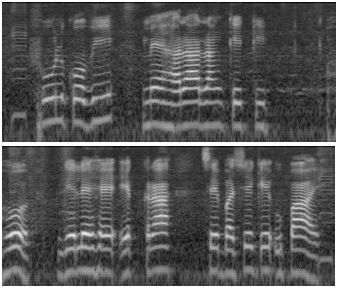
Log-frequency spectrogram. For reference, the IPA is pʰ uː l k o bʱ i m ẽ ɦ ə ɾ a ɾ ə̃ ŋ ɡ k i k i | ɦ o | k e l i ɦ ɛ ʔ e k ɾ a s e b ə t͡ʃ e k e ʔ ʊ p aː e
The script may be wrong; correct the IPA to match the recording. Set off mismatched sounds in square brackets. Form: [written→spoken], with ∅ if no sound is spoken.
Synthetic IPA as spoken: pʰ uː l k o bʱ i m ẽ ɦ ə ɾ a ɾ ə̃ ŋ ɡ k [i→e] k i | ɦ o | [k→ɡ] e l [i→e] ɦ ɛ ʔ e k ɾ a s e b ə t͡ʃ e k e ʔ ʊ p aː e

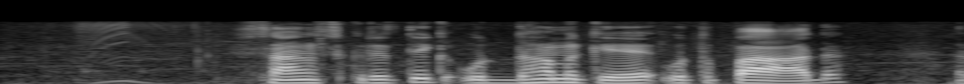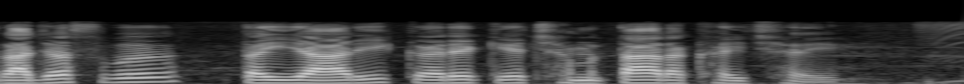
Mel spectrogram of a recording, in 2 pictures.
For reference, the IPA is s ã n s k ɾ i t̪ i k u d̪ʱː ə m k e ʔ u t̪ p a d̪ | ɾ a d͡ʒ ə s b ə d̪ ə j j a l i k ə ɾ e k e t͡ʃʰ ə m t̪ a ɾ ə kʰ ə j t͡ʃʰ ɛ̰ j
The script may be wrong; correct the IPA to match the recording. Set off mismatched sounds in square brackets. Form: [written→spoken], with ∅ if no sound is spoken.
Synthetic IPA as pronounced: s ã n s k ɾ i t̪ i k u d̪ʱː ə m k e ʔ u t̪ p a d̪ | ɾ a d͡ʒ ə s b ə [d̪→t̪] ə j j a [l→ɾ] i k ə ɾ e k e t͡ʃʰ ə m t̪ a ɾ ə kʰ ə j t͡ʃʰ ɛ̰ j

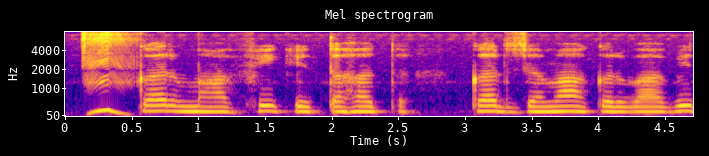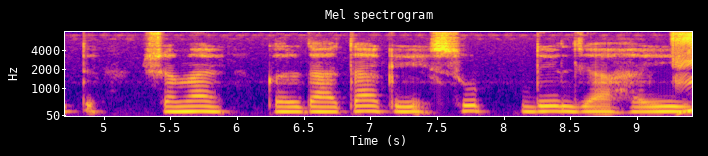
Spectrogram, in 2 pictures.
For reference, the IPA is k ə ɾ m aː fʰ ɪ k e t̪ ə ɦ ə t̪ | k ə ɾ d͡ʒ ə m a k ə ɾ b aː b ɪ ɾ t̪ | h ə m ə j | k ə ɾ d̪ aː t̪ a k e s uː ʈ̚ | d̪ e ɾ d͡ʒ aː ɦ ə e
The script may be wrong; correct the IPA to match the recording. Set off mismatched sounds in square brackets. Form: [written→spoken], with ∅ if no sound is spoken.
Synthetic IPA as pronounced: k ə ɾ m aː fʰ [ɪ→i] k e t̪ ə ɦ ə t̪ | k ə ɾ d͡ʒ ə m a k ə ɾ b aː b ɪ [ɾ→∅] t̪ | [h→s] ə m ə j | k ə ɾ d̪ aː t̪ a k e s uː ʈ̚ | d̪ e [ɾ→l] d͡ʒ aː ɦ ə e

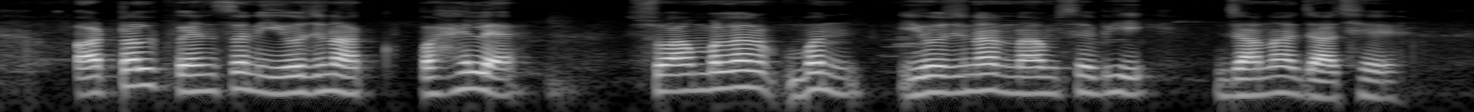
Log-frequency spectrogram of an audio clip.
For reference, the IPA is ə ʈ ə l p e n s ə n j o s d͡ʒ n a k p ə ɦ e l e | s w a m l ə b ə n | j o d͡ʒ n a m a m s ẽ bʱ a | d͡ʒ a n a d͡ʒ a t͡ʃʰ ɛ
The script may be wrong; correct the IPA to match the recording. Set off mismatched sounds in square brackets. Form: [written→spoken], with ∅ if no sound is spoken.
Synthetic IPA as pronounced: ə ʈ ə l p e n s ə n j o [s→∅] d͡ʒ n a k p ə ɦ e l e | s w a m l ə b ə n | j o d͡ʒ n a [m→n] a m s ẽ bʱ [a→i] | d͡ʒ a n a d͡ʒ a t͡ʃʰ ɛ

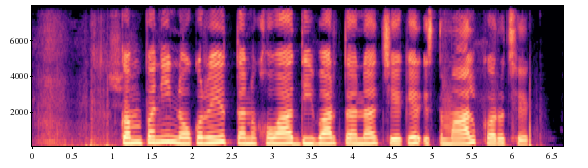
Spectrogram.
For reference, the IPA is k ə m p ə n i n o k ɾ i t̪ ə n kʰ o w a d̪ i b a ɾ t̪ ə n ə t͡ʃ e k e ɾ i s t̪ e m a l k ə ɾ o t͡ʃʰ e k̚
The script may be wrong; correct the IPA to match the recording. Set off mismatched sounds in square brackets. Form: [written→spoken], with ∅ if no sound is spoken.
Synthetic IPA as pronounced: k ə m p ə n i n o k ɾ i t̪ ə n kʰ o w a d̪ i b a ɾ t̪ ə n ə t͡ʃ e k e ɾ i s t̪ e m a l k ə ɾ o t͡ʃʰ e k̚

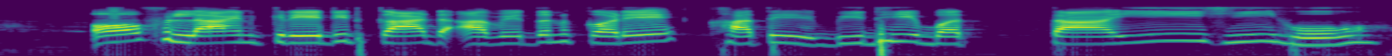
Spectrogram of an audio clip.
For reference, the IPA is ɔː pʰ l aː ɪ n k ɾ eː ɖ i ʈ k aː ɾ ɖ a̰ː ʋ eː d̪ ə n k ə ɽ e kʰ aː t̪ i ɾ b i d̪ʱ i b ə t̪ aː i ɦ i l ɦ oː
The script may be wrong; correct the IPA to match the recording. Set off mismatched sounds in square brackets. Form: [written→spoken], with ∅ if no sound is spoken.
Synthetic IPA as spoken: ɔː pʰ l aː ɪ n k ɾ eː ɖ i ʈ k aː ɾ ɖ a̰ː ʋ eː d̪ ə n k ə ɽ e kʰ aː t̪ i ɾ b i d̪ʱ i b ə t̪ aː i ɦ i [l→∅] ɦ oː

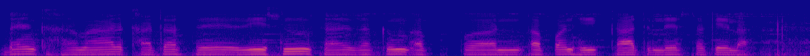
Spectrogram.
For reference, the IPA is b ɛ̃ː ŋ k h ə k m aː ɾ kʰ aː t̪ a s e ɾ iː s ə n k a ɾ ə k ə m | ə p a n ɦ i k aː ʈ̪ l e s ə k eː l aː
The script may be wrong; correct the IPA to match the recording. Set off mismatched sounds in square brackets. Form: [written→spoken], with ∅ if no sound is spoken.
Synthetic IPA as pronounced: b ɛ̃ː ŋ k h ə [k→∅] m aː ɾ kʰ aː t̪ a s e ɾ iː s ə n k a ɾ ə k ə m | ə p [a→ə] n ɦ i k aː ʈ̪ l e s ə k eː l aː

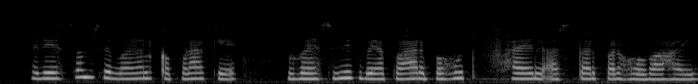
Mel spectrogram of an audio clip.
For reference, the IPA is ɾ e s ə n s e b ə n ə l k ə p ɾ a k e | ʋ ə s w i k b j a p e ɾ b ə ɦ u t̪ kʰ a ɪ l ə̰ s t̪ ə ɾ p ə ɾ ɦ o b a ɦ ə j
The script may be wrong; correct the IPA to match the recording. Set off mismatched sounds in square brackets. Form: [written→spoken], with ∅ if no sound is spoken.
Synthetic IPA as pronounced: ɾ e s ə [n→m] s e b ə n ə l k ə p [ɾ→ɽ] a k e | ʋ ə s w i k b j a p [e→a] ɾ b ə ɦ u t̪ [kʰ→pʰ] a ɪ l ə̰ s t̪ ə ɾ p ə ɾ ɦ o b a ɦ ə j

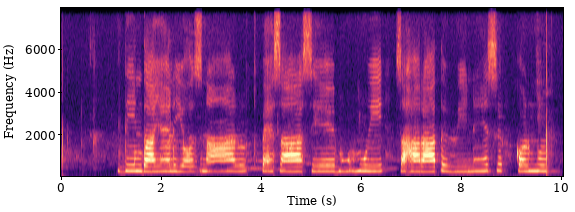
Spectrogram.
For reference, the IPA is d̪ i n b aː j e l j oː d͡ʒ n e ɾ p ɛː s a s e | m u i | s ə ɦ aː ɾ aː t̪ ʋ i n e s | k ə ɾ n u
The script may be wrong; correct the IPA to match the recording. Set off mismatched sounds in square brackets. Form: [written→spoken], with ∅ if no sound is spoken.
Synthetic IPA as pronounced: d̪ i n b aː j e l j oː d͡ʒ n [e→a] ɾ p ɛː s a s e | m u i | s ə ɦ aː ɾ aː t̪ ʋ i n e s | k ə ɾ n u

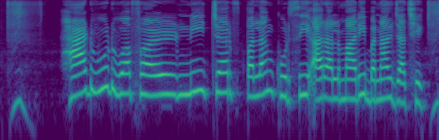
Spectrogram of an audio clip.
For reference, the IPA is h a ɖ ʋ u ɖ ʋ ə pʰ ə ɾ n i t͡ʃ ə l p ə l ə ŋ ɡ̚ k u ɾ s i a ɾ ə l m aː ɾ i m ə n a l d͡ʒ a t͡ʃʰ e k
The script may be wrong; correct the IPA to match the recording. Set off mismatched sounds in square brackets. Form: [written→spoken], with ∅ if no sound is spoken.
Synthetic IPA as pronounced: h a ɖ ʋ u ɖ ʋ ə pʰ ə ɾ n i t͡ʃ ə [l→ɾ] p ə l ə ŋ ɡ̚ k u ɾ s i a ɾ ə l m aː ɾ i [m→b] ə n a l d͡ʒ a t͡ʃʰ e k

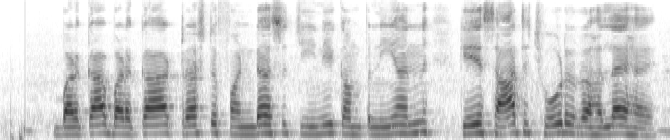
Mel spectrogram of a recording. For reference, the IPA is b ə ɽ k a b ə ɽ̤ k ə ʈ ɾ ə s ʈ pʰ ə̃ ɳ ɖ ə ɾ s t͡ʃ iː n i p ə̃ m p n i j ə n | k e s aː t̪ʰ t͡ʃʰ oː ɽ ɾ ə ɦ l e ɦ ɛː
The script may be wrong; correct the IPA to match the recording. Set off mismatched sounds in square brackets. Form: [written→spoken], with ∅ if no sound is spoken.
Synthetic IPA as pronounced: b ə ɽ k a b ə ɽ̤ k [ə→a] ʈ ɾ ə s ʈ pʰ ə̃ ɳ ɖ ə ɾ s t͡ʃ iː n i [p→k] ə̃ m p n i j ə n | k e s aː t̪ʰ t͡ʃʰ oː ɽ ɾ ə ɦ l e ɦ ɛː

